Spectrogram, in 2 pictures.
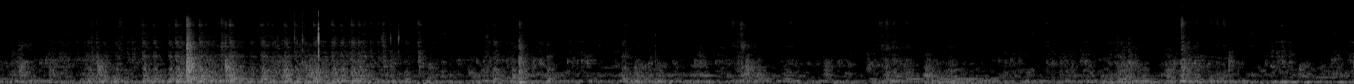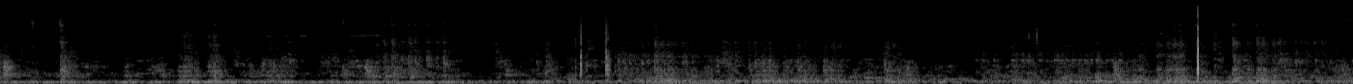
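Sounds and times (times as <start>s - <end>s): elevator car rattling: 0.0s - 27.0s
elevator hum: 18.6s - 27.0s.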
